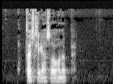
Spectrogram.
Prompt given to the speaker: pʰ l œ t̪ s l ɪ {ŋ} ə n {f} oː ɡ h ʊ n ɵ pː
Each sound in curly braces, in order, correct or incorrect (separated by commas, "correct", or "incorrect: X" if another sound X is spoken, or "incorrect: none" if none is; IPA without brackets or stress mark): incorrect: ɡ, incorrect: s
